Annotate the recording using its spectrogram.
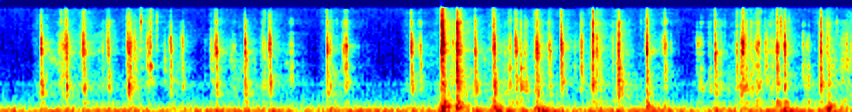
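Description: Computer keyboard keys clacking in quick, irregular runs, with a short pause in the middle and one sharper click just after it.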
